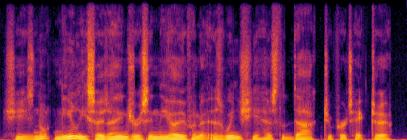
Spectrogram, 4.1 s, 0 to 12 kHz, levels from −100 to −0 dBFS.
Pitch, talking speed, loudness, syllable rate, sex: 110 Hz, 265 wpm, -15 LUFS, 6.0 syllables/s, male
